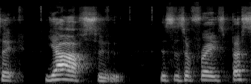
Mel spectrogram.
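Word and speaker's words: Γειά σου: those bins and stuff saying hello say yasu pronounce it yasu this is a phrase best suited for informally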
